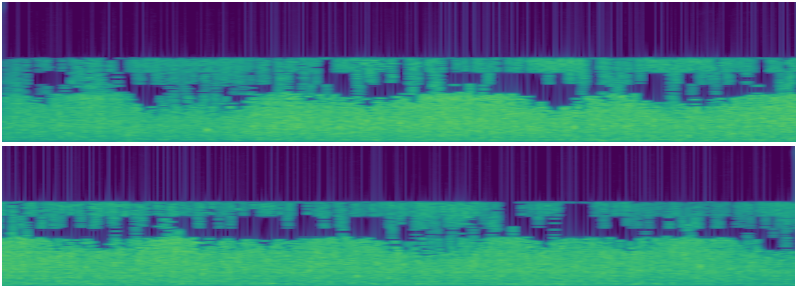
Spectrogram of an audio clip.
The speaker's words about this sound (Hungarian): kisétálunk a malomárok végéhez, ahol jól hallatszik a víz csobogása.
